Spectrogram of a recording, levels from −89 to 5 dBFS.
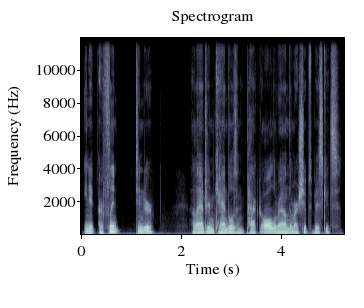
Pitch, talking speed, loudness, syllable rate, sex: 130 Hz, 180 wpm, -19 LUFS, 6.0 syllables/s, male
